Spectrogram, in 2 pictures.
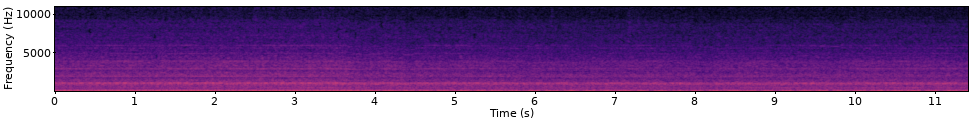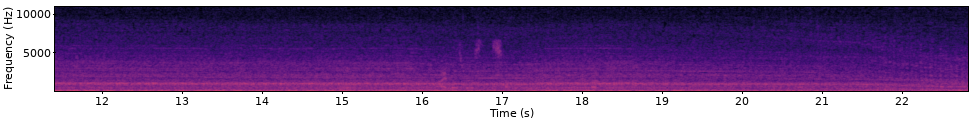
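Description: A tractor engine drones steadily as the tractor drives along.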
